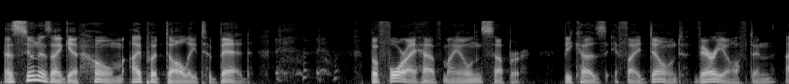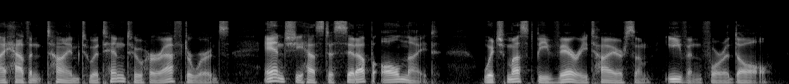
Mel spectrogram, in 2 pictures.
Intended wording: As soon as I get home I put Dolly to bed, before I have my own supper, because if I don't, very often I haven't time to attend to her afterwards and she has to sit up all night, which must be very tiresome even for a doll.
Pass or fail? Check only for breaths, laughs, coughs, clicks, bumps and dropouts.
fail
